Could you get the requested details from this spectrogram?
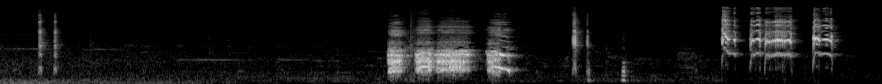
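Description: A sun conure gives a loud, rooster-like crow, then sharp high squawks.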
